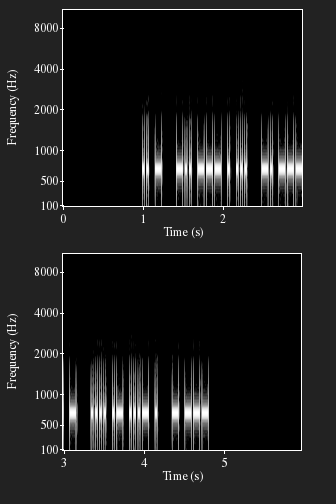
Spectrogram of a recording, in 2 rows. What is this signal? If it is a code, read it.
Morse code, heard as a keyed tone, about 44 wpm, 700 Hz. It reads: IT DOES NOT HAVE TO
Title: Sets of 5 Words 45wpm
